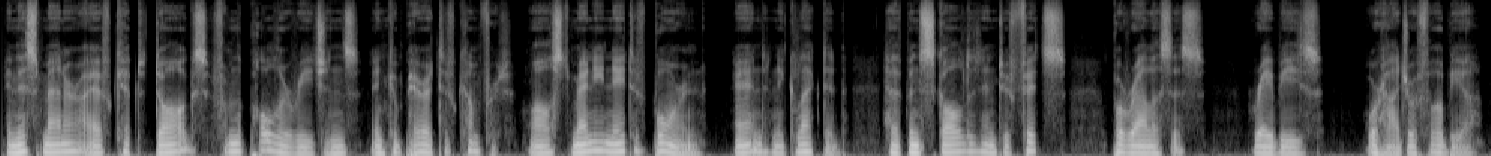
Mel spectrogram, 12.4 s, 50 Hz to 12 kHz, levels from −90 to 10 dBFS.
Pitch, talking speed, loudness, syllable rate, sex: 110 Hz, 140 wpm, -20 LUFS, 4.9 syllables/s, male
